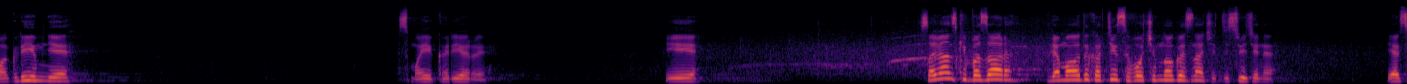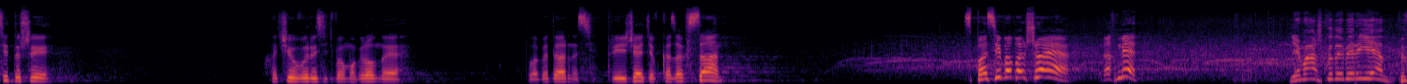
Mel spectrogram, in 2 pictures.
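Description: A young man speaks with emotion into a microphone, heard over loudspeakers in a large hall.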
